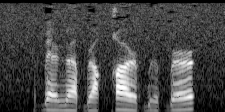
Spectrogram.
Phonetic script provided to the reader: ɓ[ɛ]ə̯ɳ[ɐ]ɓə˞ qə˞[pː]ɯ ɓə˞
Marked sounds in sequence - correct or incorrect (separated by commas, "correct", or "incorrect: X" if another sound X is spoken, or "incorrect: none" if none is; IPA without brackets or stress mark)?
correct, correct, incorrect: ɓ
